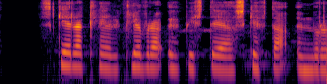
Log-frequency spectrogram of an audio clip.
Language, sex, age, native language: Icelandic, female, 13, Icelandic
